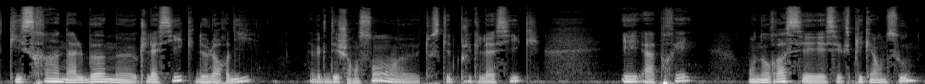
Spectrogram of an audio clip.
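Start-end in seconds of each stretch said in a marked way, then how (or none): none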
